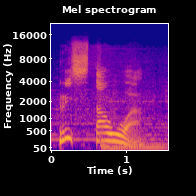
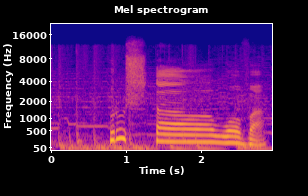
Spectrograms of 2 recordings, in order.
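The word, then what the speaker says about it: Kryształowa: Kruształowa. Galeria Kruształowa. I'm assuming that's what it's actually one. Kruształowa. So the U is W and the W is a V, of course.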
